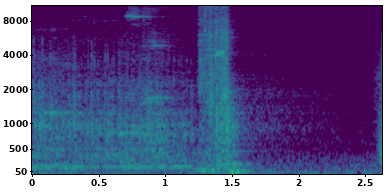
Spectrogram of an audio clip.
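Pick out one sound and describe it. A lever clicks into place.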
